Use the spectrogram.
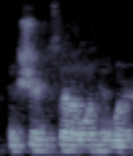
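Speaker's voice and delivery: low, barely audible throwaway line; unenthusiastic salesman. Shown as a demonstration. Trainer mimicking a dull sales rep, unenthusiastic. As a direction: murmur it with zero conviction. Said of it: "Is that showing your belief and your conviction".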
